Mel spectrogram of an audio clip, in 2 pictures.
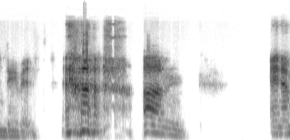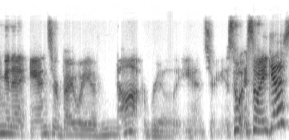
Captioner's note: laughs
